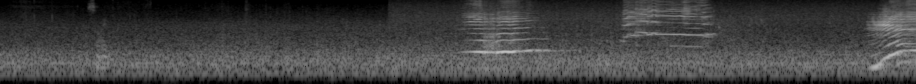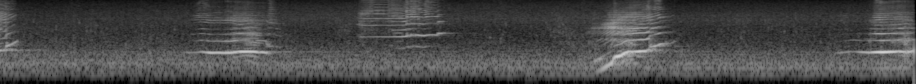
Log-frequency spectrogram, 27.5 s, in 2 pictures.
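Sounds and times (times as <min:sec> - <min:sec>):
humpback whale singing: 0:06.9 - 0:27.4.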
